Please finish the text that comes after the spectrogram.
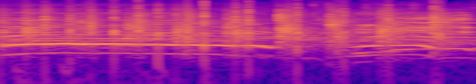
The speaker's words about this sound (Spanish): Y pues vamos a recibirlo con un fuerte aplauso. Claro que sí.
